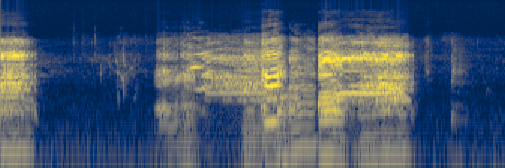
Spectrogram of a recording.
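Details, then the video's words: Duck playing in a pond: one short harsh note, a pause, then a long continuous rasping quack series lasting nearly two seconds. "Duck Making Sound"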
